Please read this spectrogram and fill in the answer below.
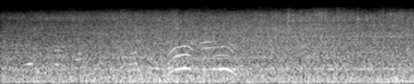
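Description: A steady rushing noise on a phone microphone, with one short, high-pitched call from a person's voice about two seconds in.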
